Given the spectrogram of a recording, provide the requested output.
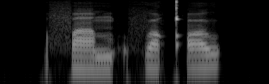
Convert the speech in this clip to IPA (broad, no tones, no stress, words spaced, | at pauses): famo̰fuqʼu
